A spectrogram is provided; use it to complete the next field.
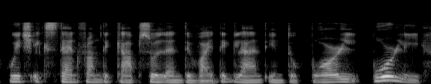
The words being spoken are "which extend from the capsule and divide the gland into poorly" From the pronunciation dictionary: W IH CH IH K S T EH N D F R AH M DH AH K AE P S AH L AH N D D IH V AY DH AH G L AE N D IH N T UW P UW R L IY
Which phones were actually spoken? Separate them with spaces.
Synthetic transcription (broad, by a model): W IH CH IH K S T EH N D F R AH M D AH K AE P S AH L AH N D D IH V AY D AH G L AE N D IH N T UW P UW R L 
